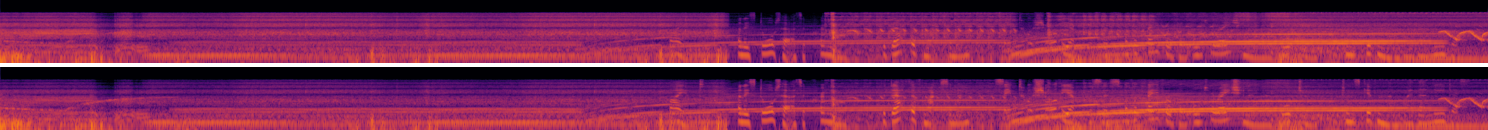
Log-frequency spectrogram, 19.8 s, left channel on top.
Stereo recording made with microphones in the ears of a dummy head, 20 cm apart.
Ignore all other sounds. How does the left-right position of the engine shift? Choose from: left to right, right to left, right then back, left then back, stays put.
stays put.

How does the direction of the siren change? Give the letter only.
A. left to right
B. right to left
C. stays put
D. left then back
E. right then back
B.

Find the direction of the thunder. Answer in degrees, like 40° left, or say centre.
10° right.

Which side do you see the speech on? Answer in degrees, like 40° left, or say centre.
60° right.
